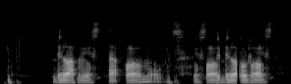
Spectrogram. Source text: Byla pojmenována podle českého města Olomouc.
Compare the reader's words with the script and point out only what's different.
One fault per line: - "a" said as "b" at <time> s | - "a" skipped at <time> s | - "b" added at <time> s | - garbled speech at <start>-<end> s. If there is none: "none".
- "pojmenována podle českého" skipped at 0.8 s
- garbled speech at 1.9-2.8 s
